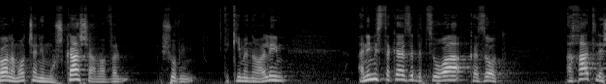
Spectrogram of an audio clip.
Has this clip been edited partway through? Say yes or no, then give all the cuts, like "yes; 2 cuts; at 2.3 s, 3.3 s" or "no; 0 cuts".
no; 0 cuts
